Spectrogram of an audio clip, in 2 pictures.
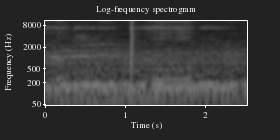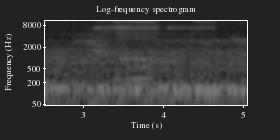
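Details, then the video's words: A little French Bulldog asleep and snoring: a steady low rumbling drone held throughout, with faint high tones above and one sharp click near the start. "little frenchie snoring"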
